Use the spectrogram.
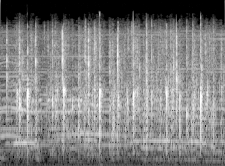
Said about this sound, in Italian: Un applauso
